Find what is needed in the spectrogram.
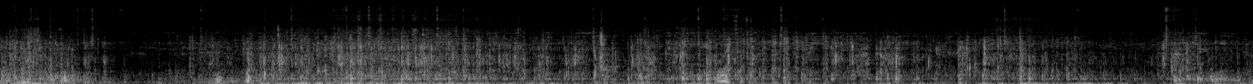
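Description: Mountain bike rolling over wooden boardwalk planks and a rock-paved trail: a steady rush of tyre noise with irregular small rattles and knocks from the bike going over the boards and stones.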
